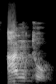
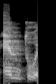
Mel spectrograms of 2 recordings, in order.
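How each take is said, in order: First: आंथू said with an open "aan" vowel at the start; wrong pronunciation. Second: एंथू said with a short "e" vowel at the start; correct pronunciation. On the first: Teacher showing students the wrong आंथू sound. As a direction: say आंथू with a broad "aa" like a common mistake. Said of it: "तो आंथू नहीं है". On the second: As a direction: say एंथू with a clear "en" sound. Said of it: "एंथू है". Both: Shown as a demonstration.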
